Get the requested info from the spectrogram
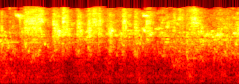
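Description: Budgerigar chattering: a fast, unbroken run of short high chirps and clicks.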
